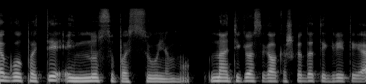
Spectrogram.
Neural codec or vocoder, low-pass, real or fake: autoencoder, 48 kHz, 32 numbers a frame, DAC-VAE, trained on Japanese speech; 14.4 kHz; fake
